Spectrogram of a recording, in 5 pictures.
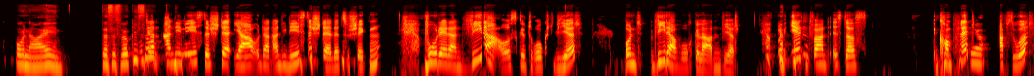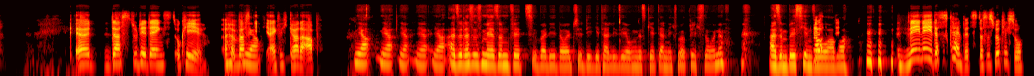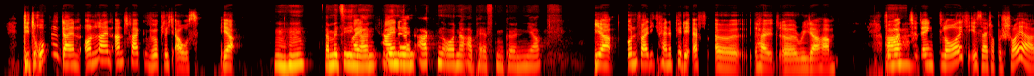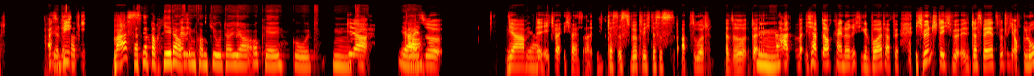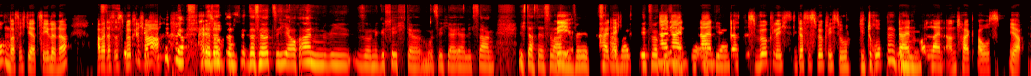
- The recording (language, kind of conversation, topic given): German, unstructured, Wie hat Technik deinen Alltag in letzter Zeit verändert?
- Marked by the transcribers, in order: other background noise; chuckle; stressed: "wieder"; chuckle; tapping; chuckle; chuckle; laughing while speaking: "Also"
